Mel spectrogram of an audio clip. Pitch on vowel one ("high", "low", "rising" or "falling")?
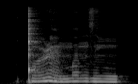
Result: rising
